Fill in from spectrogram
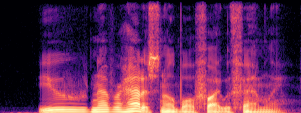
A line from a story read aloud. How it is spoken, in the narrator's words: she said quietly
